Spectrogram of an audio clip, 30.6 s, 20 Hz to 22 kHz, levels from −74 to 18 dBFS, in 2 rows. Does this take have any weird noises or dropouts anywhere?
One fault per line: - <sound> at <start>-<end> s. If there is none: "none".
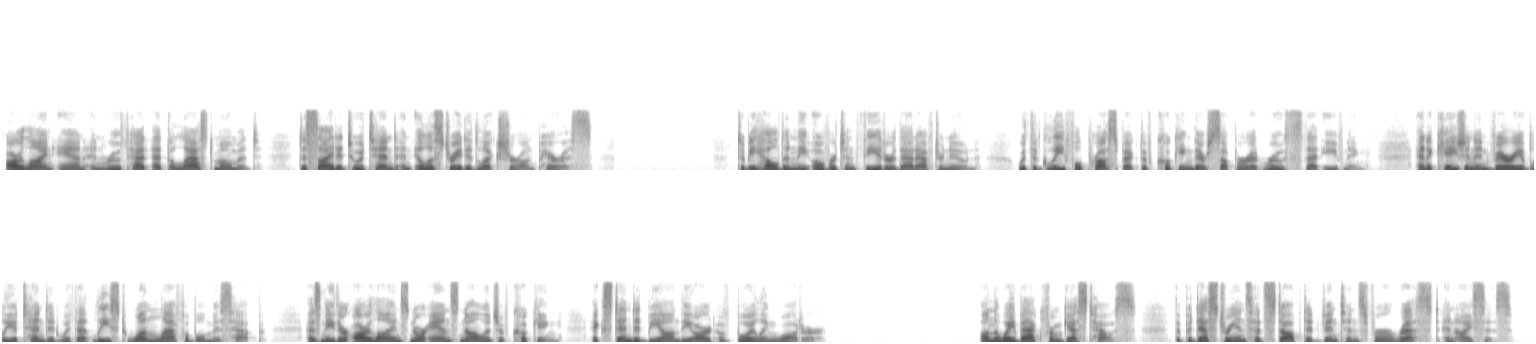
none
